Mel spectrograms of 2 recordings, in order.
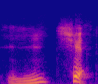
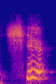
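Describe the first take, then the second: First: 切 in a falling fourth tone. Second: 切 in a high, level first tone. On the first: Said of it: "in the fourth tone". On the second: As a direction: say 切 high and held level, without dropping. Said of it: "first tone". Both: Shown as a demonstration.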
